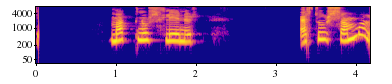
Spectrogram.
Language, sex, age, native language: Icelandic, female, 10, Icelandic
